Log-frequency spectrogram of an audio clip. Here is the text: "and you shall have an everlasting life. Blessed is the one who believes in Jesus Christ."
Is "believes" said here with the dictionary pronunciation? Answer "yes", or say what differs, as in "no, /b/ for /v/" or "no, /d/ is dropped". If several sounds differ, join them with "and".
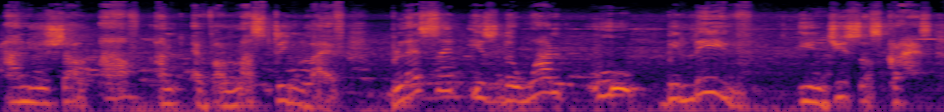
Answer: no, /z/ is dropped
